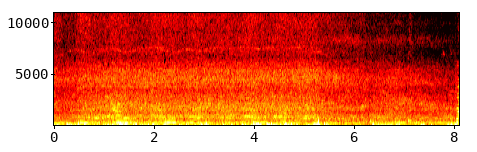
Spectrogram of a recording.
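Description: Uneven low rumbling background noise, with a single sharp click about five seconds in.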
